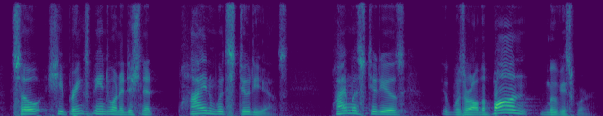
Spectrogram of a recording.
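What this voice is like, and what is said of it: English accent. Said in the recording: “I talked with an English accent. I mean, I am English.”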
